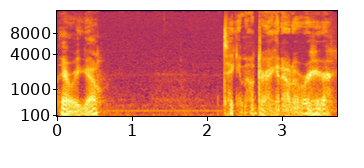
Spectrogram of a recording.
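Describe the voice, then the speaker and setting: A man giving a casual step-by-step software tutorial, thinking aloud informally as he demonstrates. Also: normal speed, in a whisper. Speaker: design tutorial instructor.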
